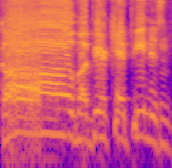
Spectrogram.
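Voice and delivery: hammy Hulk grieving over Elizabeth; Hulk Hogan impression. Hulk sees Elizabeth hurt, hammed-up wail. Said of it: "he's like".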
